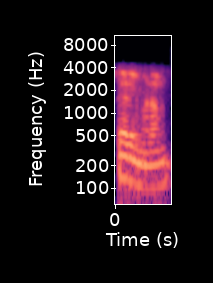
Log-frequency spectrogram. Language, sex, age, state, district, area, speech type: Tamil, male, 30-45, Tamil Nadu, Tiruvarur, rural, conversation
